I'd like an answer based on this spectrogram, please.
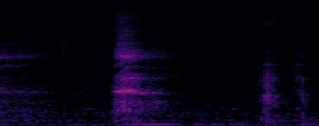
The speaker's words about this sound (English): I'm just taking a deep breath before I read this.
